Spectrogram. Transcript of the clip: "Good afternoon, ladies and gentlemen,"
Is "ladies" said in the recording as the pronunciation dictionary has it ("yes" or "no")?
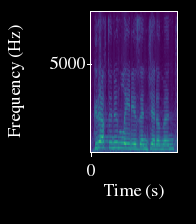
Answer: yes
